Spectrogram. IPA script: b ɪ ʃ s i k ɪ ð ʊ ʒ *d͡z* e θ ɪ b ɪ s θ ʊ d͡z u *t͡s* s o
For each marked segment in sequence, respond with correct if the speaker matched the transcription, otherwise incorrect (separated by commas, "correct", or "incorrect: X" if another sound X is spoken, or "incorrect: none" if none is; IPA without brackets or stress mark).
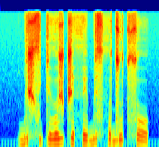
incorrect: t͡ʃ, correct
